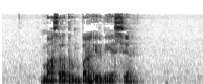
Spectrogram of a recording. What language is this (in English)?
Lithuanian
